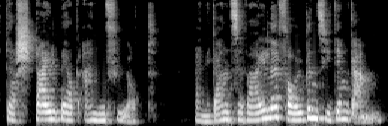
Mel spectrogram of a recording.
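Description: A woman narrating a children's audiobook with slow, clear, expressive reading. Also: medium pitch. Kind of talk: scripted children's story narration.

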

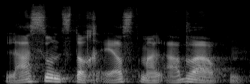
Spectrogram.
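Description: Kokosnuss, a small, eager boy dragon, talks in a raised, boyish voice for a children's storybook, as a man reading aloud puts him on. His delivery is slow and lively, with a slightly gravelly texture. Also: on the low side, exaggerated voice. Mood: musing.

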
